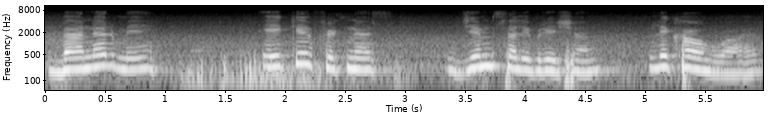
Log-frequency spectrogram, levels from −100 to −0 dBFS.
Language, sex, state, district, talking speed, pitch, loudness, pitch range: Hindi, male, Madhya Pradesh, Katni, 90 wpm, 205 Hz, -16 LUFS, 185-230 Hz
